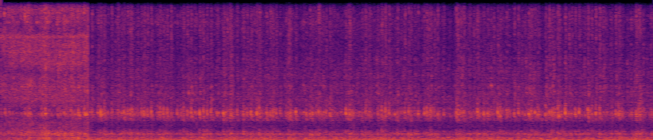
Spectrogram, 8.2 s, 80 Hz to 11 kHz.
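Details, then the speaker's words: Freshly installed 450 hp Blueprint crate V8 with a carburetor, first start: deep, steady idle with a slight cam lope, firing evenly on all eight cylinders with no misses or knocks; healthy. "It's running on eight, obviously. Yeah, sounds mean."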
